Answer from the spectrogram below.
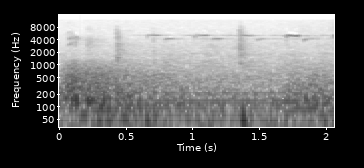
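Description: A distant explosion from Russian artillery shelling in the city of Severodonetsk, Ukraine, rolls in as a low, heavy rumble with a faint thud partway through, sustained over steady background noise with no voices.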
